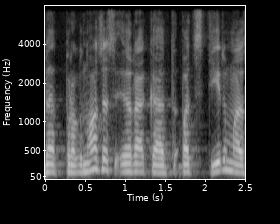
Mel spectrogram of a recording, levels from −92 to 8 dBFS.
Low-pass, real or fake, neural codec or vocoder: 7.2 kHz; real; none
